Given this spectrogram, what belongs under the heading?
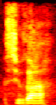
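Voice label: "city", Tlacolula Zapotec; syuda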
